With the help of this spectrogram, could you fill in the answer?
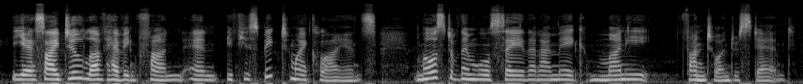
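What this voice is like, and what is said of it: Slight American English accent. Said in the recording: “my slight American accent, which comes from having grown up in Japan where the English spoken was American ... I love your accent ... it's quite hard to put your finger on”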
